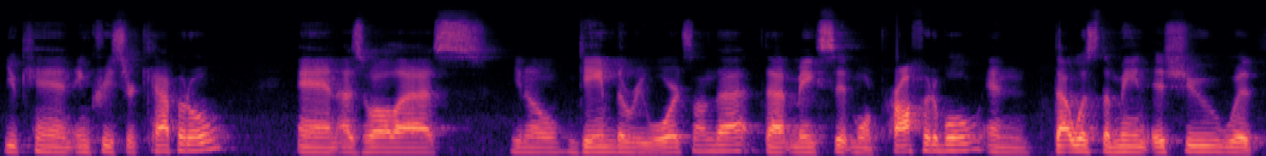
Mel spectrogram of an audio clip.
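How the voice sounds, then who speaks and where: A man from Vietnam, raised partly in Florida, answers as an interview guest. His voice sits at a medium pitch. He talks casually and lays out his explanations one step at a time. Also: fairly even intonation, unhurried, darkish tone. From born in Vietnam, grew up in Florida from age nine. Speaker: interview guest, business owner.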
